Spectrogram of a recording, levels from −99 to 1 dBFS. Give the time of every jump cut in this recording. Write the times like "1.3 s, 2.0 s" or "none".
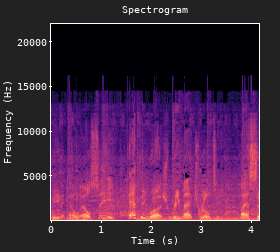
1.4 s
